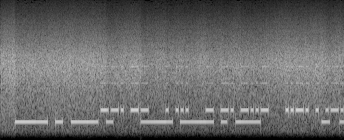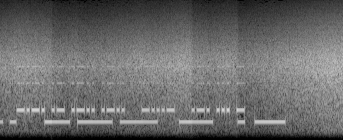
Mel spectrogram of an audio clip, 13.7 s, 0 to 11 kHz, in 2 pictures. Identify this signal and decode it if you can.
Morse code, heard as two keyed tones, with radio static. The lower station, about 8 wpm, 440 Hz: CQ SOTA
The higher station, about 24 wpm, 720 Hz: GM ES TNX FER CALL <BT> RST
